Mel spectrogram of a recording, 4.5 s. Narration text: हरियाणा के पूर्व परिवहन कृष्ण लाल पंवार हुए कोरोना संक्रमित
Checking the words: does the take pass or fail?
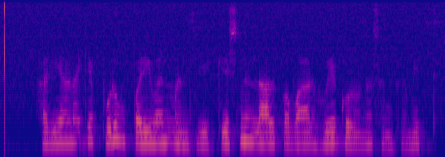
fail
